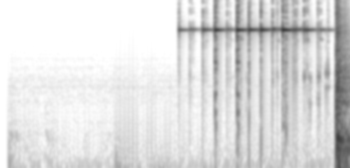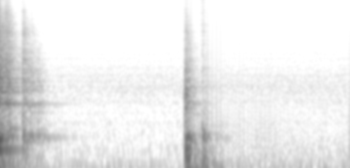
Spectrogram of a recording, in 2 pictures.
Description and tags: Bell, ringing, ring
Bell, ringing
